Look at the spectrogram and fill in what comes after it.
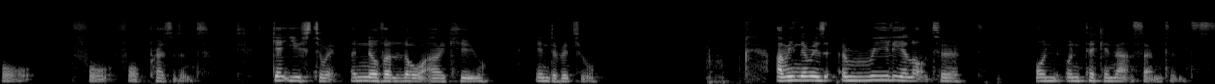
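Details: Adult man from the UK who identifies as a person who stammers; stuttering.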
